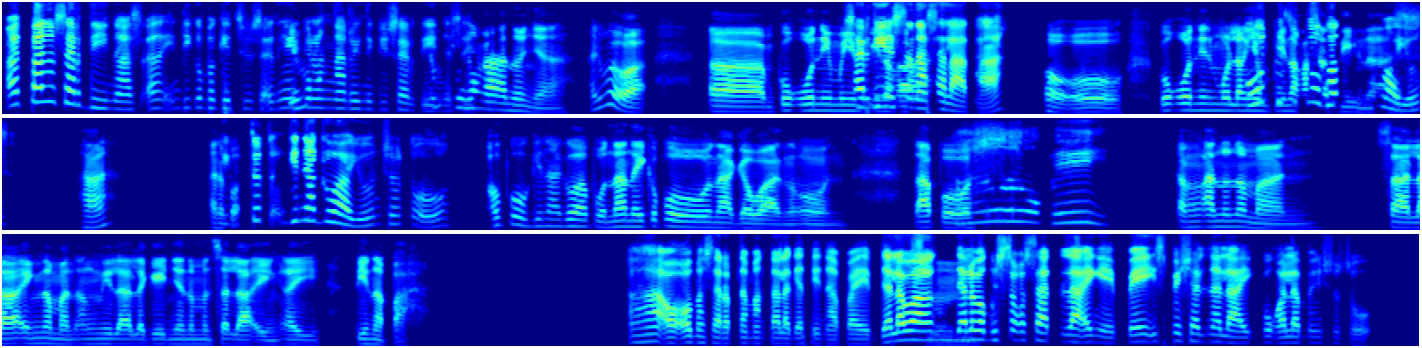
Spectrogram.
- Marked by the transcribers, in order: tapping
- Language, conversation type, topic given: Filipino, unstructured, Ano ang unang lugar na gusto mong bisitahin sa Pilipinas?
